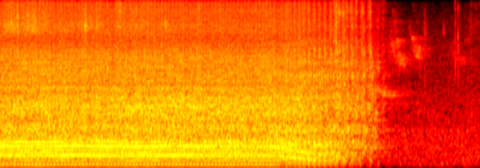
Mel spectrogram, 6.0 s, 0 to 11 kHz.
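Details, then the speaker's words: 2005 Murray Quantum 6.5 mower after swapping in primer backing plate from a Craftsman, with new carb, gaskets and air filter: runs smooth and steady about four seconds, then winds down evenly at shutoff; normal running. "tossed that one on it and uh primed right up this thing's running great now"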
